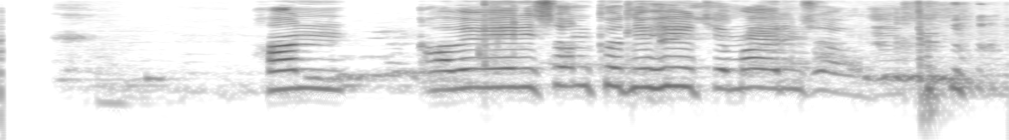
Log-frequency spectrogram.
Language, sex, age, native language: Icelandic, male, 12, Icelandic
